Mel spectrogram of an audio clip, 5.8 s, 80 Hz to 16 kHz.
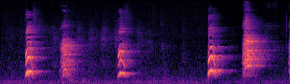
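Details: [1, 'yes', 'barks', 'Japanese Chins barking: five sharp, high yapping barks spaced unevenly across a few seconds, each bright and harmonic with a quick falling tail, over a faint steady low hum.']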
